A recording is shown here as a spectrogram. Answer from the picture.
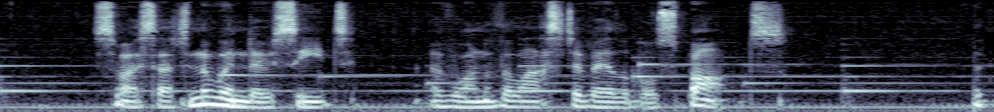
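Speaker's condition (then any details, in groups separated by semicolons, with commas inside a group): No condition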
